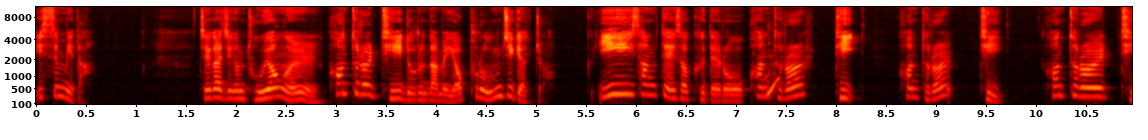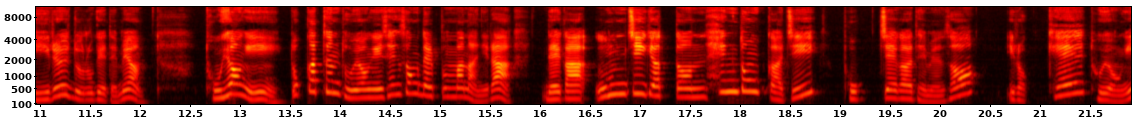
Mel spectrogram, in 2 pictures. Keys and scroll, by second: 7.9 super+d, 9.4 super+d, 10.8 super+d.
